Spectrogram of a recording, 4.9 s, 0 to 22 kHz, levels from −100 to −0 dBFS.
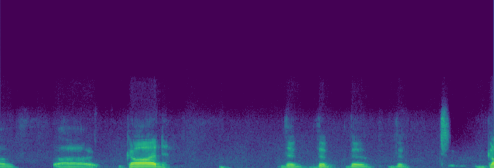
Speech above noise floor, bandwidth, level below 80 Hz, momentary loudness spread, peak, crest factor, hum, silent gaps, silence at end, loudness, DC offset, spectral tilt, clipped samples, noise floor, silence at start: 37 dB; 7.8 kHz; -62 dBFS; 22 LU; -8 dBFS; 22 dB; none; none; 0 s; -27 LUFS; under 0.1%; -6.5 dB/octave; under 0.1%; -64 dBFS; 0 s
